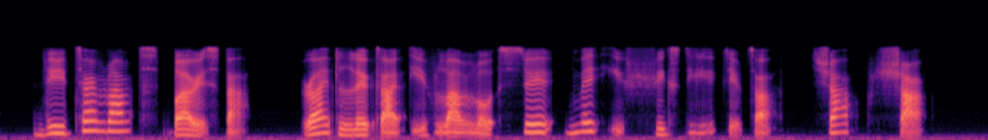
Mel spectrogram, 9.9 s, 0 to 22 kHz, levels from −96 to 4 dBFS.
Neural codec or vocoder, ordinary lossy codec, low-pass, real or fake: autoencoder, 22.05 kHz, a latent of 192 numbers a frame, VITS, trained on many speakers; none; 5.4 kHz; fake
